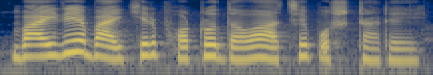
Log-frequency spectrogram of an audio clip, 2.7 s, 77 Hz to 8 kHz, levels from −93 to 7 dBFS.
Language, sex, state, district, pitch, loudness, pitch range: Bengali, female, West Bengal, Cooch Behar, 230 Hz, -13 LUFS, 210-255 Hz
